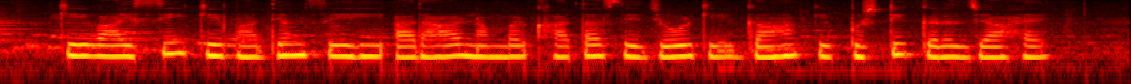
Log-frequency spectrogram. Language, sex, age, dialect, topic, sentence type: Magahi, female, 18-24, Southern, banking, statement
